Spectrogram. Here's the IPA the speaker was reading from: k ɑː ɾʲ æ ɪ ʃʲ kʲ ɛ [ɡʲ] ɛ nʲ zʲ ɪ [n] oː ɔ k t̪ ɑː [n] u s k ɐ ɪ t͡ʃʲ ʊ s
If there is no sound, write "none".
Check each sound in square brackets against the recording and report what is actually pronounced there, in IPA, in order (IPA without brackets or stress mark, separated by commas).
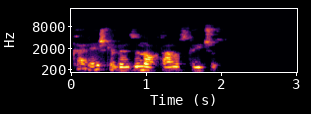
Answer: bʲ, n, n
